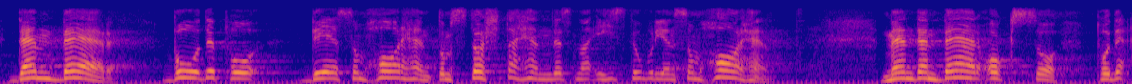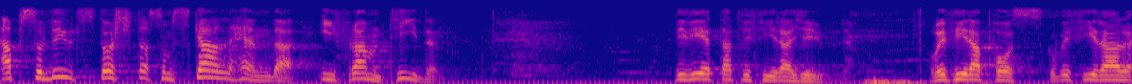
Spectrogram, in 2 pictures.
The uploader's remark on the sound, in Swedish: Inspelad i Hönö Missionsförsamling 2000-12-03.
